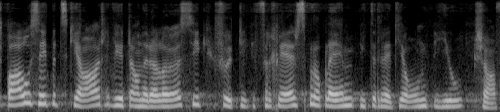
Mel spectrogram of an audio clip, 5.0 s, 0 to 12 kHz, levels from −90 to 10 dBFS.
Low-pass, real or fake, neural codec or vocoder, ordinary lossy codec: 10.8 kHz; fake; codec, 24 kHz, 3 kbps, HILCodec; Opus, 32 kbps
